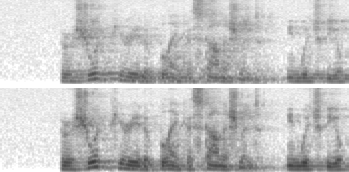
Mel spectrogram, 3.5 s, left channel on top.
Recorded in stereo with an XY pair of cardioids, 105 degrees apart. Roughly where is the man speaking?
Ahead right.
